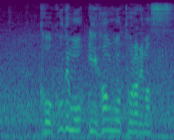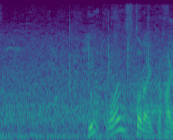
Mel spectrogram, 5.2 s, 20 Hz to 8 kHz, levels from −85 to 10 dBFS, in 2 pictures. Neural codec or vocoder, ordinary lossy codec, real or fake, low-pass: none; none; real; 7.2 kHz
